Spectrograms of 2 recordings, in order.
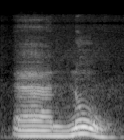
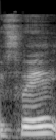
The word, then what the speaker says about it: nu: biasa V Ya mv^ tapi kalau anda baca ini V Ini salah ya Nah karena di sini NU ini adalah frekuensi frekuensi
